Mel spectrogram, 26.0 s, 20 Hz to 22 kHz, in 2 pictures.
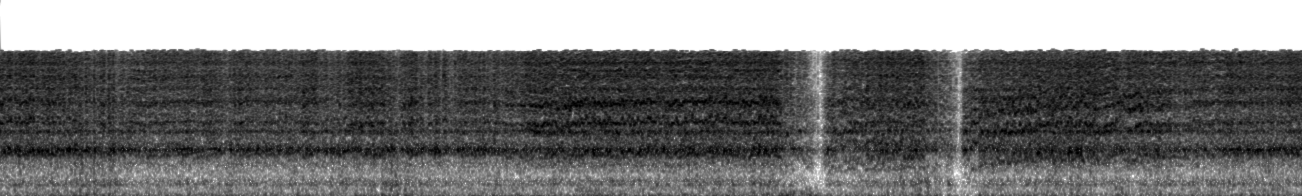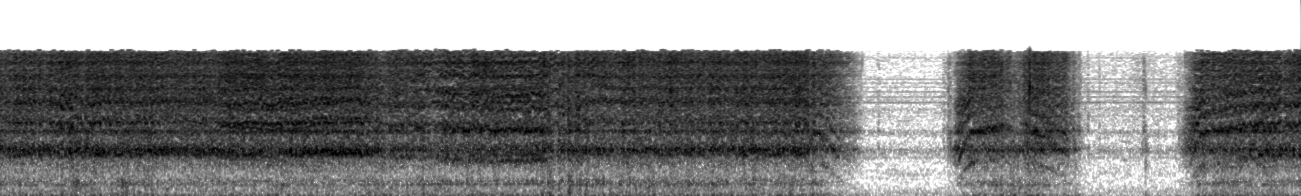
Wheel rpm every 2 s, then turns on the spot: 230, 230, 220, 190, 120, 190, 230, 230, 220, 230, 160, 70, 90.
20-24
